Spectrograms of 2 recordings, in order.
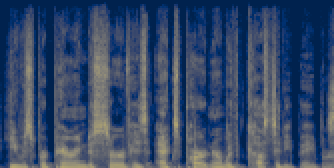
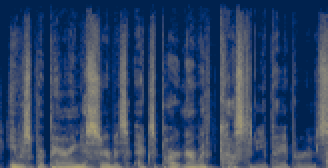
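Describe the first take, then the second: First: It is read in a plain, neutral way. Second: It is read in a dark, ominous way. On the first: The speaker calls it wrong. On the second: The speaker calls it right.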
